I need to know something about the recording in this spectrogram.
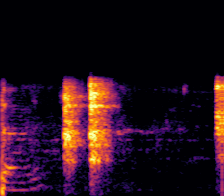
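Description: Three sharp hits within the first second, each ringing briefly and fading, the last two close together; then quiet.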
